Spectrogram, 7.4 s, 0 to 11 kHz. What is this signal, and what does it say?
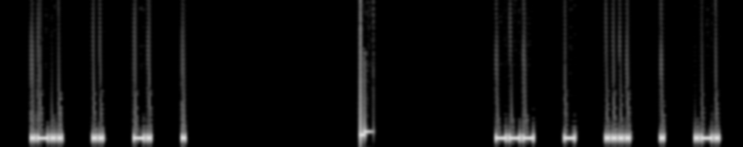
Morse code, heard as a keyed tone, about 34 wpm, spaced as for 20 wpm, 700 Hz. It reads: LINE OTHER
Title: 3x Character Spacing - Top 300 Words - 35wpm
